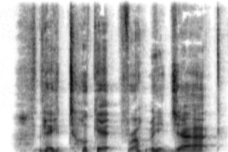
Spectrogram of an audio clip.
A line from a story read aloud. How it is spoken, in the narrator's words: he moaned, his voice hoarse from screaming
